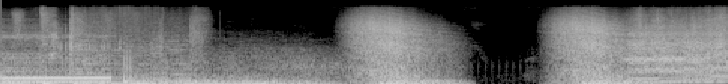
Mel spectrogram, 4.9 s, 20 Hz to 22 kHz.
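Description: Onboard the drift car of Daigo Saito on the Taupo circuit at a 2016 D1NZ round: a loud engine roars, then two sweeping surges rise, separated by a brief cutout.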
